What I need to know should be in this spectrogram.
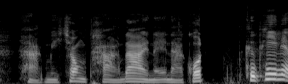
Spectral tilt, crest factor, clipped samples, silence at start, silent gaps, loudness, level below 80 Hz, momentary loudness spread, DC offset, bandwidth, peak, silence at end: -6 dB/octave; 18 dB; under 0.1%; 0 s; none; -26 LUFS; -56 dBFS; 11 LU; under 0.1%; 15.5 kHz; -6 dBFS; 0 s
